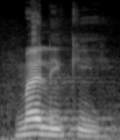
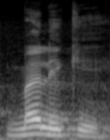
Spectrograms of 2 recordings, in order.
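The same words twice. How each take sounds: Both takes have the same delivery.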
